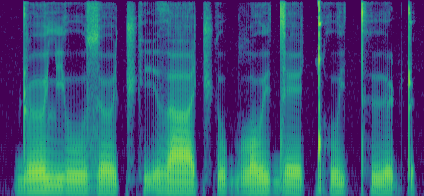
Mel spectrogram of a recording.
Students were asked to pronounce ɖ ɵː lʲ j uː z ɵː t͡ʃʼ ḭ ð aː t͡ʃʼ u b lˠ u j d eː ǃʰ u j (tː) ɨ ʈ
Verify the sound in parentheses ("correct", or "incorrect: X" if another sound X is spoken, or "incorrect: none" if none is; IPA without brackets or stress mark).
incorrect: t̪ʰ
